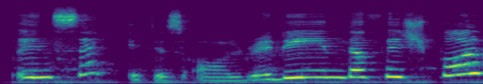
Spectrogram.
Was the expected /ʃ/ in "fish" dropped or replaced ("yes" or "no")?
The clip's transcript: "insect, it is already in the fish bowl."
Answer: no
